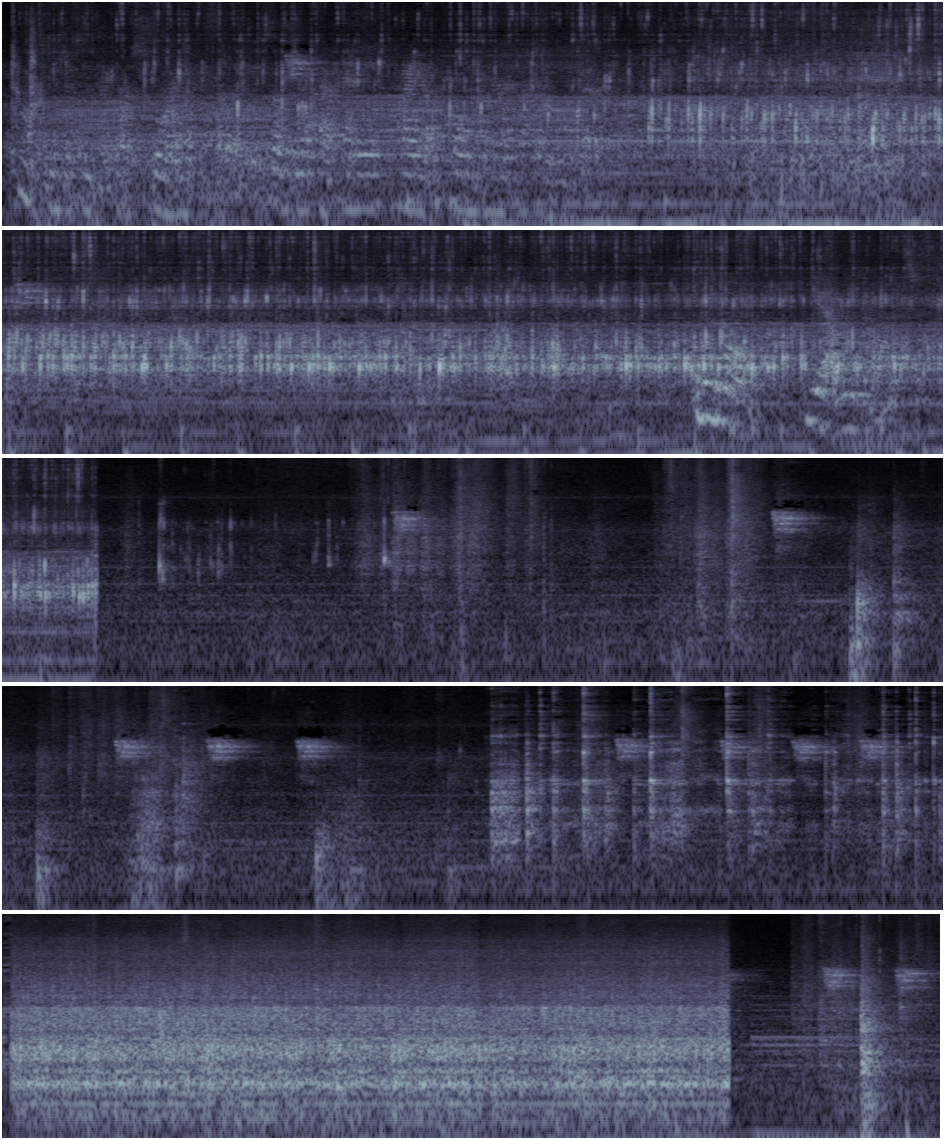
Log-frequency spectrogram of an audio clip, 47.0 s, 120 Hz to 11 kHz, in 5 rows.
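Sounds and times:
coffee machine humming: 0.0 - 19.8, 37.8 - 45.0
blender running: 0.2 - 19.8, 37.8 - 45.0
coffee splashing into mug: 0.2 - 19.8
milk trickling into mug: 0.2 - 19.8.

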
